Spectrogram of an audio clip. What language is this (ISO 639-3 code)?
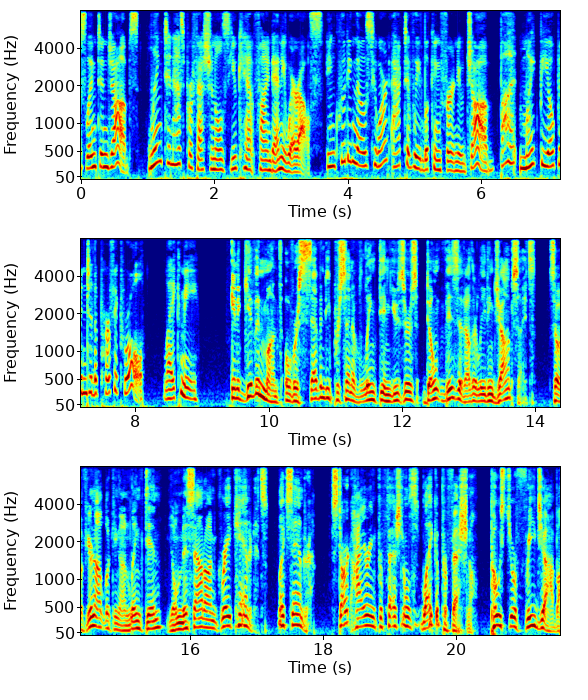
fil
